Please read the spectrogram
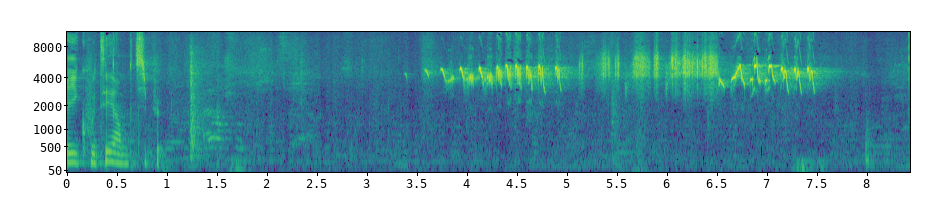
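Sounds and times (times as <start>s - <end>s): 
speech: 0.0s - 1.2s
black redstart singing: 3.6s - 7.7s.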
